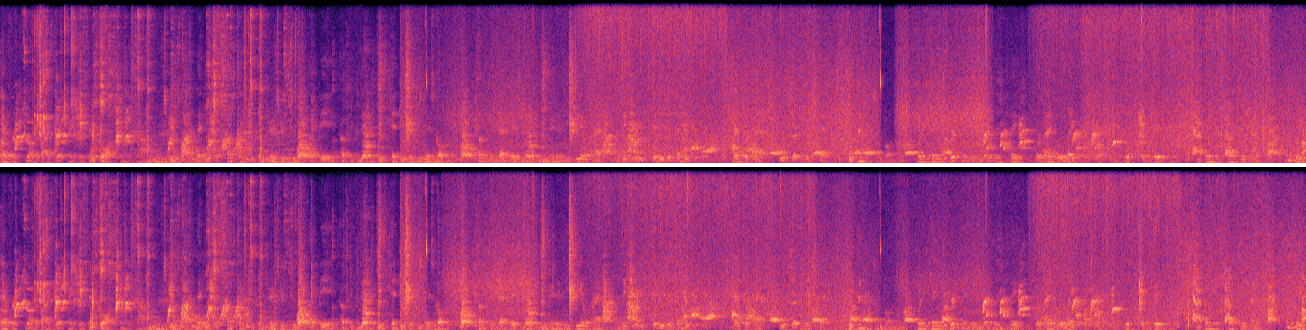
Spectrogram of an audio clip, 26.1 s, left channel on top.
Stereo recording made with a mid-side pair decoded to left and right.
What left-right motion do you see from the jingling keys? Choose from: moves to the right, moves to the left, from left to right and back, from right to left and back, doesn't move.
from left to right and back.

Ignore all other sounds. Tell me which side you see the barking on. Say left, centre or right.
right.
